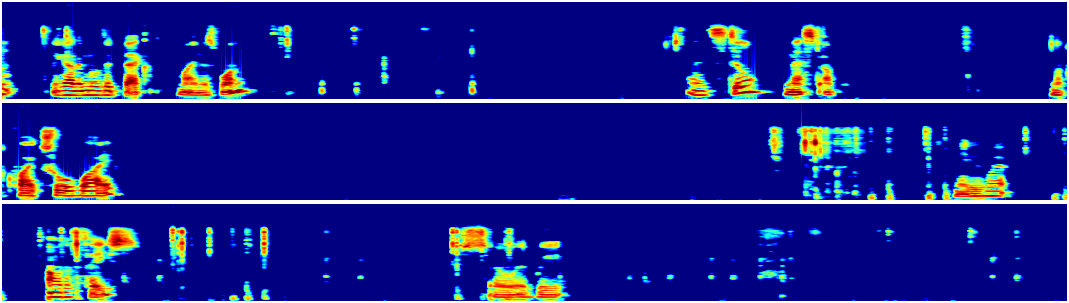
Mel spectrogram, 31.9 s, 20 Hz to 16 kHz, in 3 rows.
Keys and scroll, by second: 19.3 ctrl+z, 20.3 ctrl+z, 21.7 ctrl+z, 26.1 ctrl+z.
